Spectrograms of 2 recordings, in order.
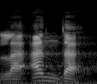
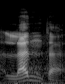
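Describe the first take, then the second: First: A glottal stop separates la from anta. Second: La runs into anta with no glottal stop. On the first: The speaker calls it right. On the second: The speaker calls it wrong.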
